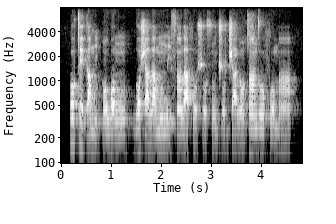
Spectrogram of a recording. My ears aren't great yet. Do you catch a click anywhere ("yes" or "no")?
no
